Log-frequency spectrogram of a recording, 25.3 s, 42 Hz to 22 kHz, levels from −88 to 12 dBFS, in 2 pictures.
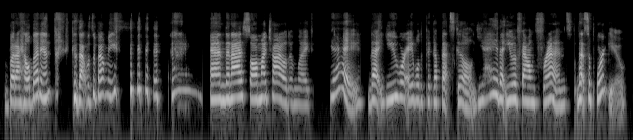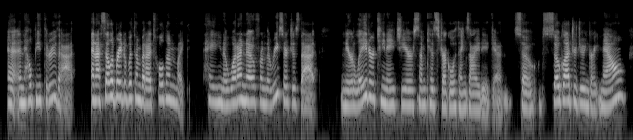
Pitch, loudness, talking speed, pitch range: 245 Hz, -22 LUFS, 195 wpm, 215-280 Hz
